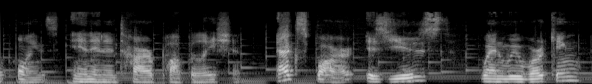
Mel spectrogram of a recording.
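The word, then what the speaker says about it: x̄: of observations or this symbol here is going to be pronounced as xar and this other symbol here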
